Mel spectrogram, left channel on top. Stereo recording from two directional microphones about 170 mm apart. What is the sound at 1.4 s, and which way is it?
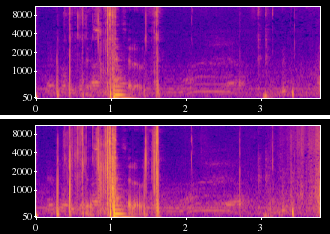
Speech, 50° right (ahead or behind).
